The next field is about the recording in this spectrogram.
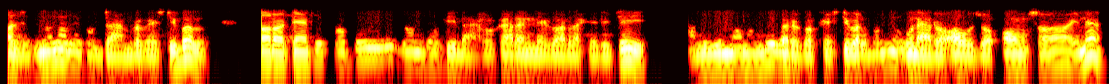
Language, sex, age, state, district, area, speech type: Nepali, male, 30-45, West Bengal, Jalpaiguri, rural, conversation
